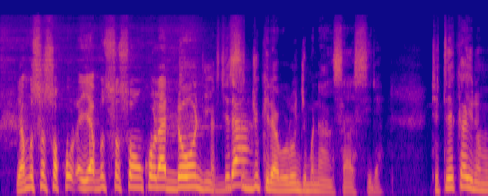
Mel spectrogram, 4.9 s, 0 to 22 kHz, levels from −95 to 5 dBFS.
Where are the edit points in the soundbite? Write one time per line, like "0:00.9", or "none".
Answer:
0:02.1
